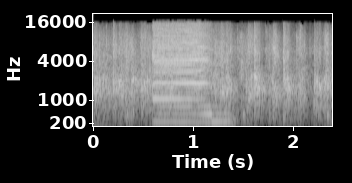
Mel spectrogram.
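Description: An audience claps in a steady, dense patter for a couple of seconds, with a brief sustained tonal note, like a horn or a voice's whoop, sounding over the applause partway through.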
